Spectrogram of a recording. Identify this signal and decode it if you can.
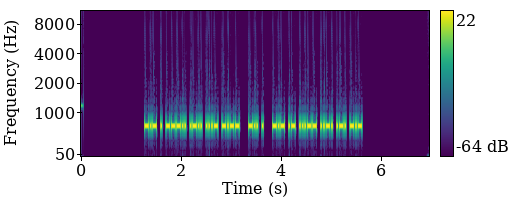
Morse code, heard as a keyed tone, about 41 wpm, 690 Hz. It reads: KE8LVY DE KA3FRK
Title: USA Callsign DE Callsign - 6 Characters - 45wpm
